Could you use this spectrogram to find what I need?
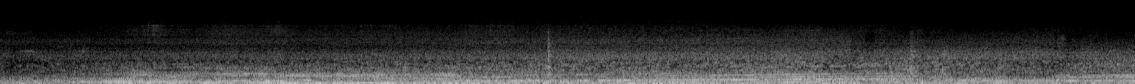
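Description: Car engines rumble and rise in pitch as traffic passes nearby.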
